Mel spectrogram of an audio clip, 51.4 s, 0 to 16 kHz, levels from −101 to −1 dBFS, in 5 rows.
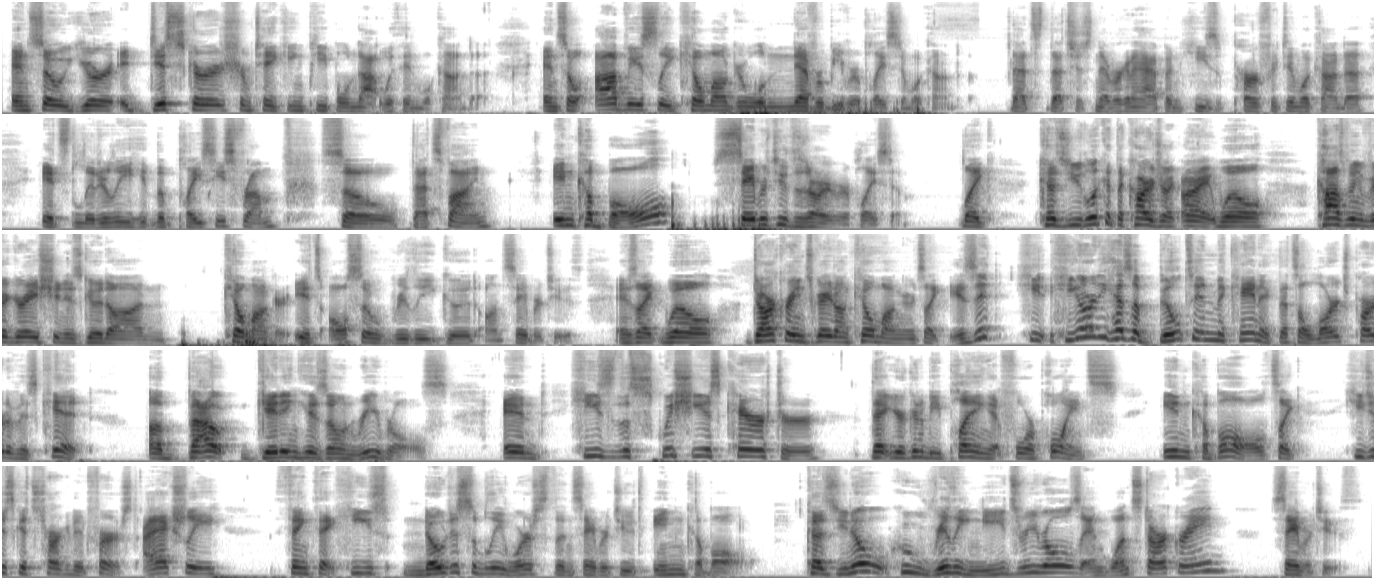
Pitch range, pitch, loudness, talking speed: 135-195 Hz, 165 Hz, -28 LUFS, 175 wpm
